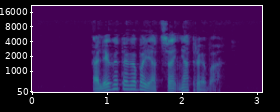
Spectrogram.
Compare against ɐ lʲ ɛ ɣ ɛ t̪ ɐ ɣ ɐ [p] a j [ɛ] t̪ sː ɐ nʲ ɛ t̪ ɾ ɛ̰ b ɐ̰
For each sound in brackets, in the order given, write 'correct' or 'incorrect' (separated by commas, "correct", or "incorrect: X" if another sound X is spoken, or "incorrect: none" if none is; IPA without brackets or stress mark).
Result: incorrect: b, incorrect: a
